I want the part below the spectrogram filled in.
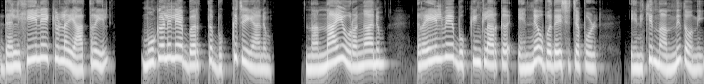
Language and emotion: Malayalam, happy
